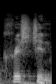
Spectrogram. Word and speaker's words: Christine: these birds, this Christine, it's spelled Christine, but they call him Christian Michael having a heck of a camp.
